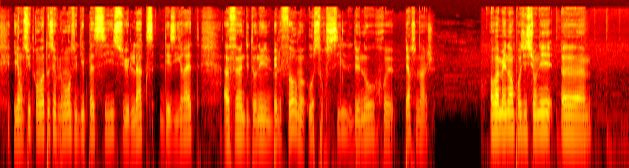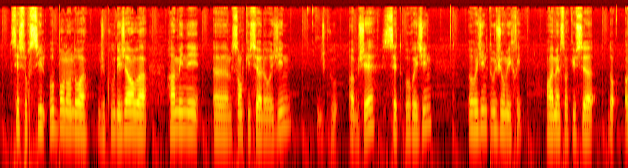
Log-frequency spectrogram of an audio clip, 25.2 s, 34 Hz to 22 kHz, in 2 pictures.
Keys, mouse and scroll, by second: 4.1 KP_1, 4.8 Tab, 5.3-5.6 scroll down 5, 5.6 a, 6.0-6.8 scroll down 2, 6.8-8.3 scroll up 5, 8.3 KP_3, 9.6 right click, 10.0 Tab, 10.7 Tab, 18.6-21.7 drag.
